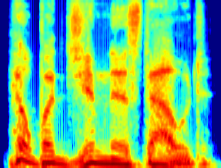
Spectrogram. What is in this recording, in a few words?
low; awesomenauts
